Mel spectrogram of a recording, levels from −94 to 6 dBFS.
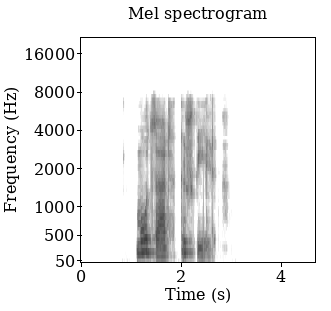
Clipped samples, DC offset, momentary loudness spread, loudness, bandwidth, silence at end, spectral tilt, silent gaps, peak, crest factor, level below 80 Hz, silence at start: under 0.1%; under 0.1%; 14 LU; -28 LUFS; 7.8 kHz; 2 s; -5 dB/octave; none; -12 dBFS; 20 dB; -68 dBFS; 1.1 s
